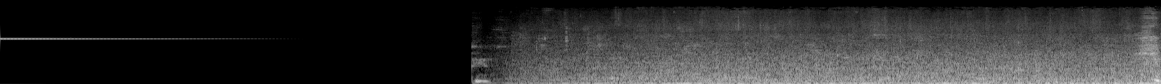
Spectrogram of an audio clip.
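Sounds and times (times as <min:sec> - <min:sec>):
rain falling: 0:04.9 - 0:11.5.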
